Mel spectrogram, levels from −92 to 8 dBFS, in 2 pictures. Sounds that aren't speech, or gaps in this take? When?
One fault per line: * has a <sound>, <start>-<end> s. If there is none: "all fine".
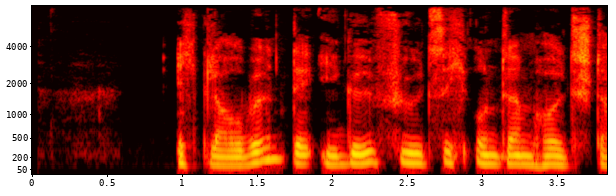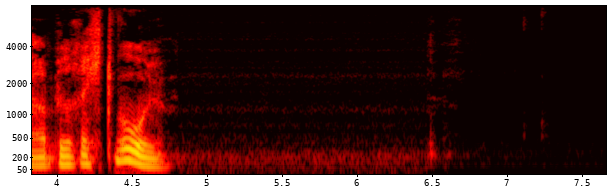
all fine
